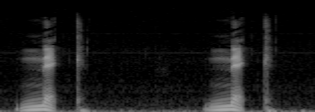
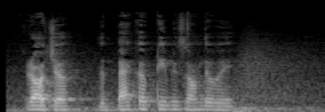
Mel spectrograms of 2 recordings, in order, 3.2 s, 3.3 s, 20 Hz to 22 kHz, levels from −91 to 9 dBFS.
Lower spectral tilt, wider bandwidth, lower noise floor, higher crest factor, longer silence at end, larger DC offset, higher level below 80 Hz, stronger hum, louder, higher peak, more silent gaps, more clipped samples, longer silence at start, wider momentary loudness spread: second, -6 dB/octave vs -7.5 dB/octave; second, 12 kHz vs 13.5 kHz; first, -55 dBFS vs -46 dBFS; about the same, 24 dB vs 22 dB; about the same, 0.05 s vs 0.15 s; neither; about the same, -48 dBFS vs -48 dBFS; neither; second, -29 LUFS vs -25 LUFS; second, -10 dBFS vs -4 dBFS; neither; neither; about the same, 0.15 s vs 0.05 s; about the same, 20 LU vs 19 LU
